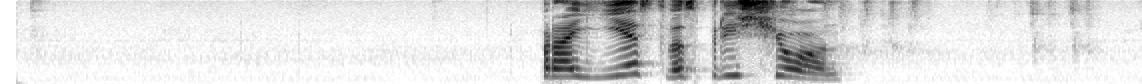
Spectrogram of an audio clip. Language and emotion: Russian, neutral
